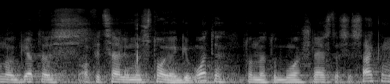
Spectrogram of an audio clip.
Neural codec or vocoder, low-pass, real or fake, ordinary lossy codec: none; 14.4 kHz; real; AAC, 48 kbps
